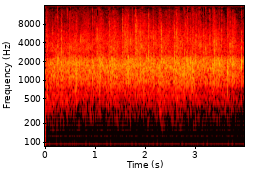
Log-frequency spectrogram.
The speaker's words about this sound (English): And I'll let Lori know that you clapped for her.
